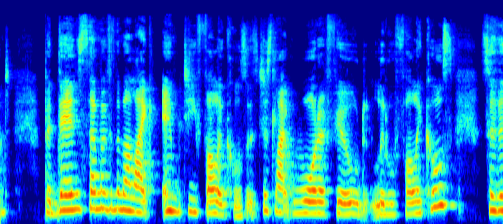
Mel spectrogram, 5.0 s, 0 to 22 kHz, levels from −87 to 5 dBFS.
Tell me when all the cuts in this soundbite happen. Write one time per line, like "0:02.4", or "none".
none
